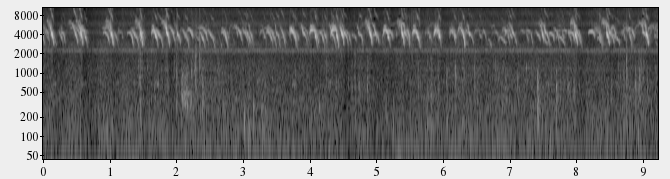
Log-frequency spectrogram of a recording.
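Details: Several baby chicks on a farm give a steady, crowded chorus of shrill, quick peeps, each a short falling note, overlapping without pause throughout.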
